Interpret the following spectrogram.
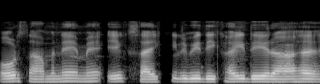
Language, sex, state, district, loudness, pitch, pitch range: Hindi, male, Jharkhand, Deoghar, -17 LUFS, 130 Hz, 130-140 Hz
